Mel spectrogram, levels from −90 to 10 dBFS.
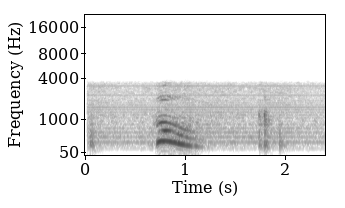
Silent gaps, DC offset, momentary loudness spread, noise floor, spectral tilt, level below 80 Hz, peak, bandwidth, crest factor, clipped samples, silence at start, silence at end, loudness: none; under 0.1%; 26 LU; -51 dBFS; -5.5 dB/octave; -82 dBFS; -10 dBFS; 3.8 kHz; 20 dB; under 0.1%; 0.05 s; 0.35 s; -28 LUFS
